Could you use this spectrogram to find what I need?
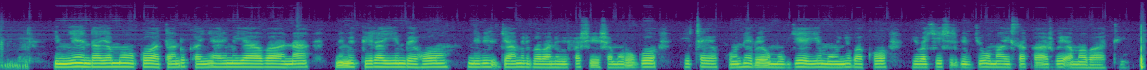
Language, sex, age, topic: Kinyarwanda, female, 25-35, finance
